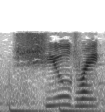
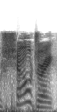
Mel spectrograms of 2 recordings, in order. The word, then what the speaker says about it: Sheldrake: letters they seem familiar Shield rank five sheldrake five oh shell Drake five okay that's how you say it I think I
